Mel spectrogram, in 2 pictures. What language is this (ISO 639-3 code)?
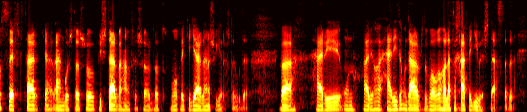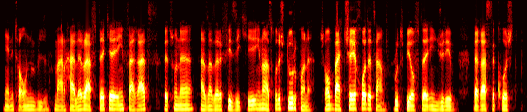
fas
